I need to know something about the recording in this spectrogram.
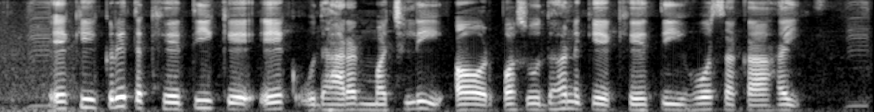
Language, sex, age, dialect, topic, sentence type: Magahi, male, 41-45, Western, agriculture, statement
